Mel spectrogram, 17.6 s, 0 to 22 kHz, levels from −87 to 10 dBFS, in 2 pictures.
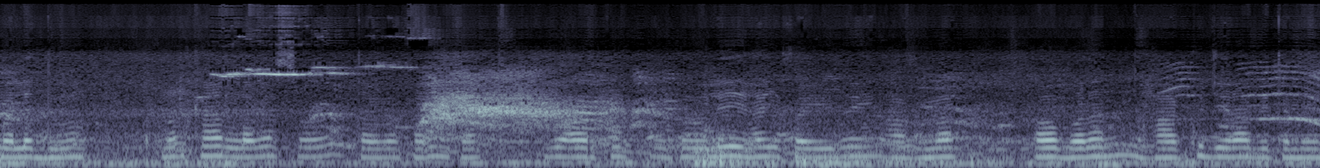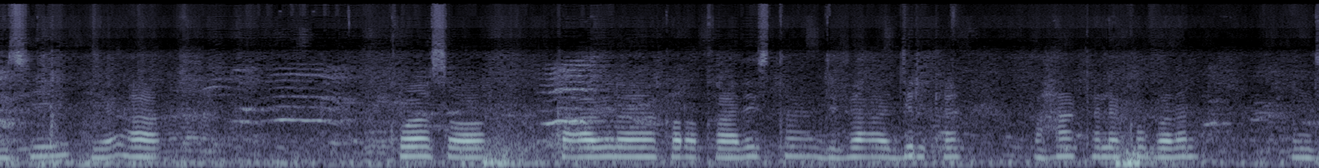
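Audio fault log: throughout Opus compression: speech is plainly grainy and rough, with noise-filled upper bands reaching 20.4 kHz. This is likely low-rate CELT-mode coding, consistent with about 24 kbps.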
